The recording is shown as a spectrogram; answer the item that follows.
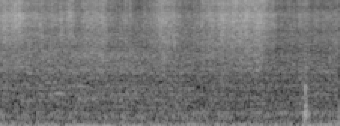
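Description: Steady low rumble inside a car's cabin, with the engine idling while the car stands still.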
